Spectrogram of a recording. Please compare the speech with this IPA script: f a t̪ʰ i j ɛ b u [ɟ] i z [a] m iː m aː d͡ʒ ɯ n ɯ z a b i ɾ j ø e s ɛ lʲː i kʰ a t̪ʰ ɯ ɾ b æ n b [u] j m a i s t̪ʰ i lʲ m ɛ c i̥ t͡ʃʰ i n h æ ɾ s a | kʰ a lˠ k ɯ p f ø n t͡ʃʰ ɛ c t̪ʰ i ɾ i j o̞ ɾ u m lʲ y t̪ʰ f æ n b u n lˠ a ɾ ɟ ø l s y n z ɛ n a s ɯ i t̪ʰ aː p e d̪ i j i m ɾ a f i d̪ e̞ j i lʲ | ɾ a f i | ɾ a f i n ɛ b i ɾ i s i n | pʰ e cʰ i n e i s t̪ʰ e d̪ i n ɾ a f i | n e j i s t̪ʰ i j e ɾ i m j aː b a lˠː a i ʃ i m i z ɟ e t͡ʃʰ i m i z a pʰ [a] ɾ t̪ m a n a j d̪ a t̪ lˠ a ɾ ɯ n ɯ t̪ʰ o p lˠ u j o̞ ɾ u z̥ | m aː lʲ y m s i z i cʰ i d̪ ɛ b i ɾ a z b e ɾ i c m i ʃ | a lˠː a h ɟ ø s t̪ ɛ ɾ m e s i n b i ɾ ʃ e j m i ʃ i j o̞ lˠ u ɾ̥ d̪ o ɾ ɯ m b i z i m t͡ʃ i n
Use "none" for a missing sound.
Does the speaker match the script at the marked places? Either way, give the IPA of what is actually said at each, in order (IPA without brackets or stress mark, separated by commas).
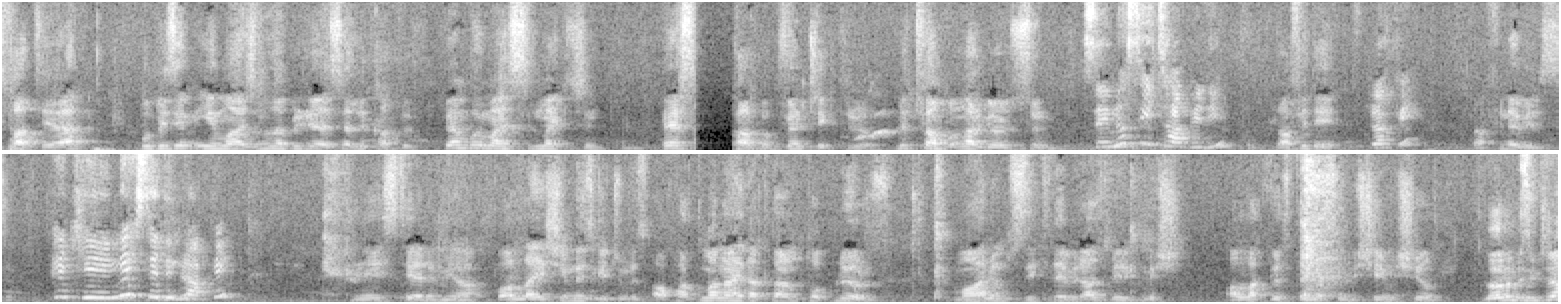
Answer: b, i, u, a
